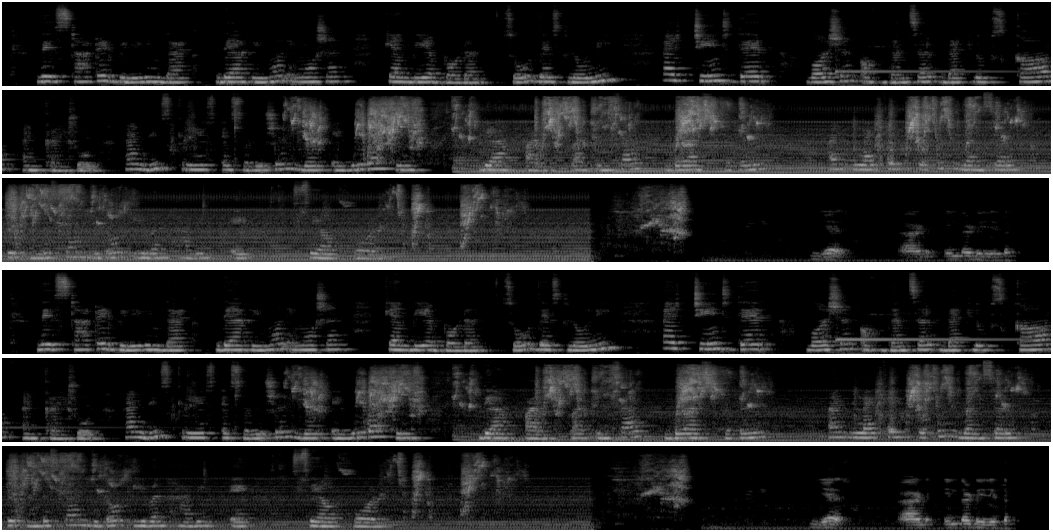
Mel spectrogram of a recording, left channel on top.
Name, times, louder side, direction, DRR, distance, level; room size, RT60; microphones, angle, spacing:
voice 1, 0.1-7.7 8.0-14.9 15.3-18.2 18.7-20.8 21.0-24.9 27.1-27.4, right 1 dB, 15° right, 0.5 m, -36 dB
sound 1, 8.3-11.6, right 7 dB, 85° left, 1.1 m, -49 dB
sound 2, 12.2-12.4 12.8-12.9 13.3-13.7 14.0-15.3 15.8-16.9 17.2-18.2 19.0-22.3 23.0-23.1 23.7-24.3 24.7-26.2 27.1-27.8, left 4 dB, 70° left, 0.8 m, -32 dB
sound 3, 15.0-26.9, left 6 dB, 40° left, 0.3 m, -43 dB
voice 2, 28.0-28.7 29.1-29.5 29.9-31.0, right 5 dB, 70° right, 0.4 m, -39 dB
2.3 x 2.0 x 3.3 m
head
